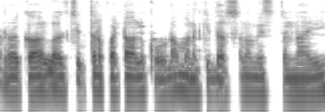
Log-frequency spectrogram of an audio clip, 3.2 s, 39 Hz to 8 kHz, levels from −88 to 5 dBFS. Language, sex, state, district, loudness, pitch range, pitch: Telugu, male, Andhra Pradesh, Guntur, -32 LUFS, 100-105 Hz, 105 Hz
